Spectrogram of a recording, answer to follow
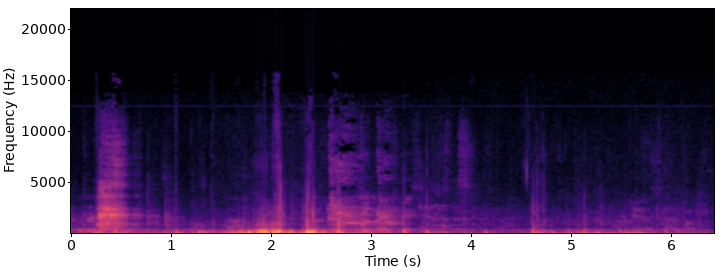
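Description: Indistinct low voices and room noise, with scattered rustles and a few dull knocks, the loudest of them around two seconds in.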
